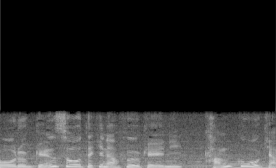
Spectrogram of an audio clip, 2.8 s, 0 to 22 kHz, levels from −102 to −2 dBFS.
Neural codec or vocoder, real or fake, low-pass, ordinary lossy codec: none; real; 7.2 kHz; none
